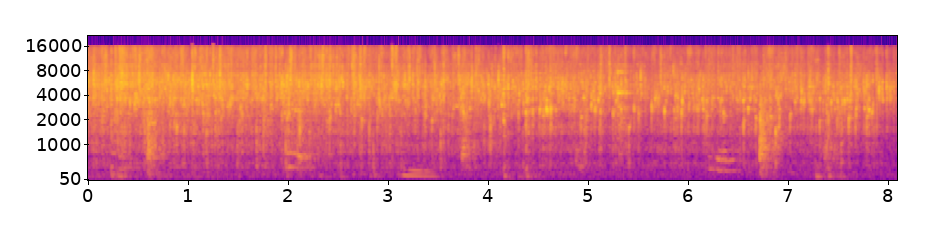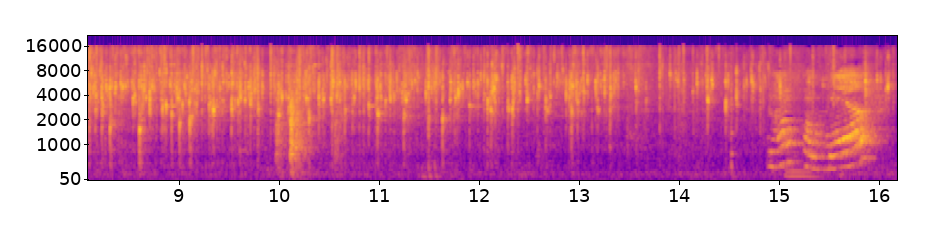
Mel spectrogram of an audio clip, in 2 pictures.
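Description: Spring rolls sizzling and crackling in shallow oil in a stainless steel skillet, with a few sharp clicks of metal tongs as the rolls are lifted out. The sizzle thins out as the pan empties.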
